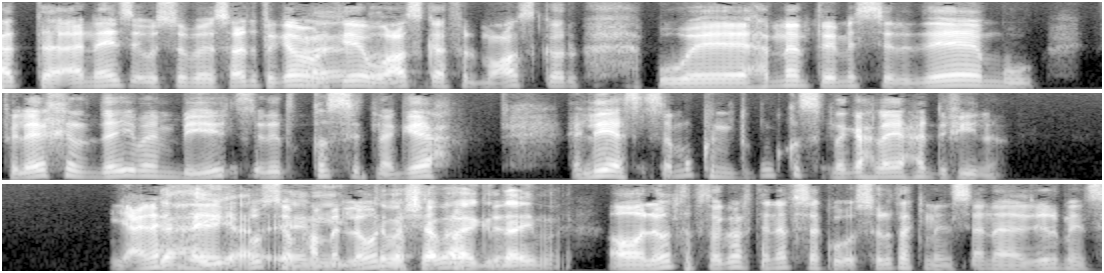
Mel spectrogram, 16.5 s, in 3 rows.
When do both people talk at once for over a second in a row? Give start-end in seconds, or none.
11.7-13.6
